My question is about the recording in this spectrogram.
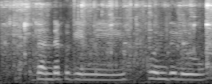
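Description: Small metal puja vessels clinking against each other and their plate as a hand moves them about in clear plastic wrapping, with a woman's voice drawing out long sounds over it.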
